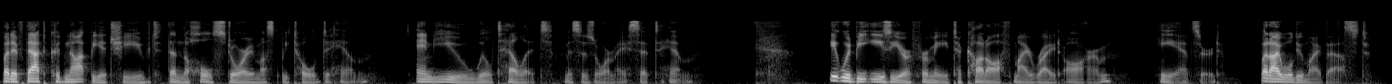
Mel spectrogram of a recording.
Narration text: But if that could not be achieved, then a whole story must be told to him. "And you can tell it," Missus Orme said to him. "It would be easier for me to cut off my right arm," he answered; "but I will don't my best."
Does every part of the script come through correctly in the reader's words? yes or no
no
